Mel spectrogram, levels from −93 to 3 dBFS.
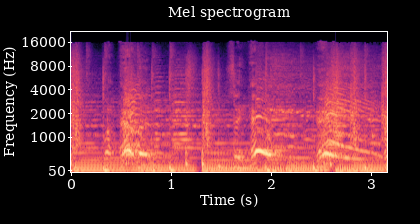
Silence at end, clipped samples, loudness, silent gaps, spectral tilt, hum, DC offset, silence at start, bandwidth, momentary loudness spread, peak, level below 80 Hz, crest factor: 0 s; under 0.1%; -10 LUFS; none; -5.5 dB/octave; none; under 0.1%; 0 s; 16.5 kHz; 7 LU; 0 dBFS; -16 dBFS; 10 dB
